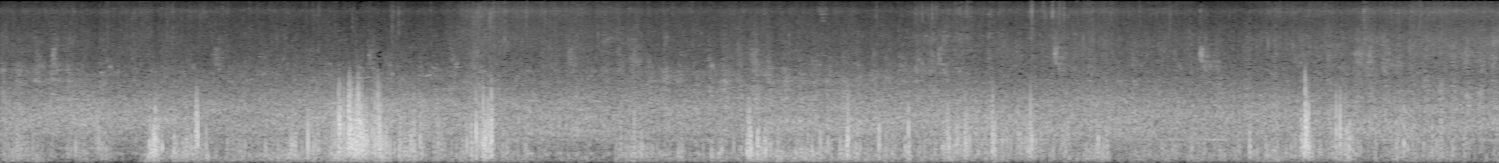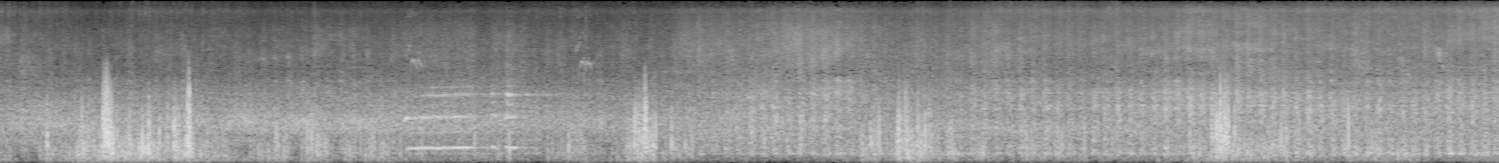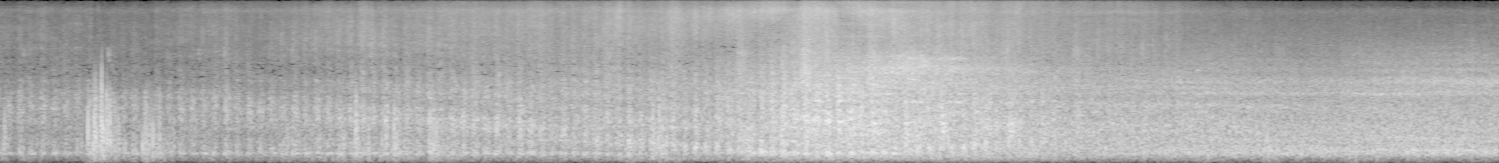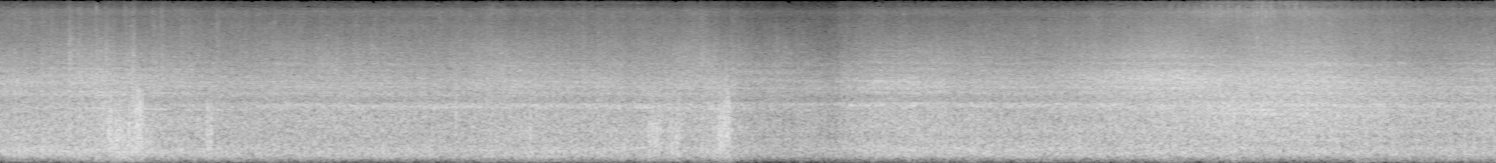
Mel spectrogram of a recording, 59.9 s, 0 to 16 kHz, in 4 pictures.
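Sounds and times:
steam locomotive passing: 0.0s - 59.9s
train wheels rolling on rails: 0.0s - 59.9s.

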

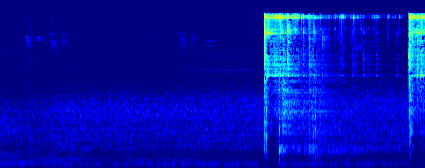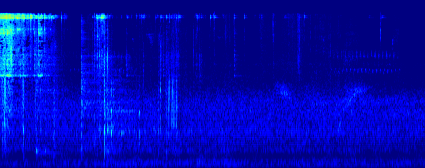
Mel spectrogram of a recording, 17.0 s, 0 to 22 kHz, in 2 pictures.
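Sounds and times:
discs hitting chains: 5.3s - 12.1s
chains rattling softly: 5.3s - 13.4s.

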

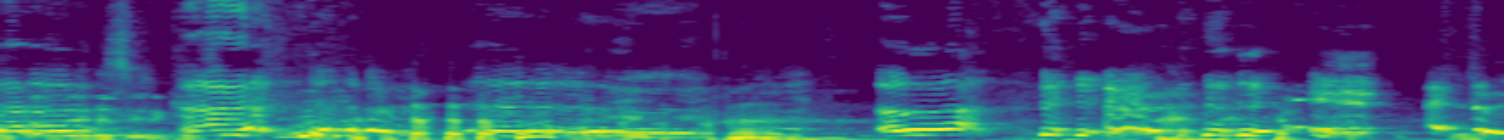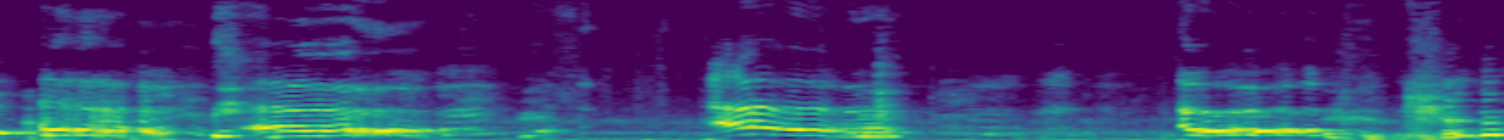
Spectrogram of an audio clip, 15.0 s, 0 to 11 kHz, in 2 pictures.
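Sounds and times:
young boy laughing hysterically: 0.0s - 10.0s, 13.5s - 15.0s.

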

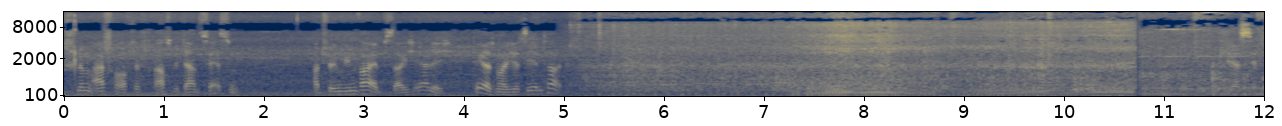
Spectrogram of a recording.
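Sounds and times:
street traffic: 0.0s - 12.0s
vehicle engine passing close: 5.0s - 11.0s.

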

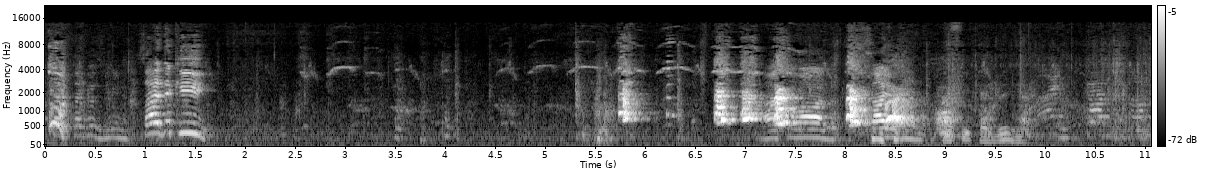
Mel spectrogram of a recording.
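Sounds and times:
faint bird chirps: 2.5s - 7.1s
dog barking: 5.7s - 6.1s, 6.7s - 9.2s.

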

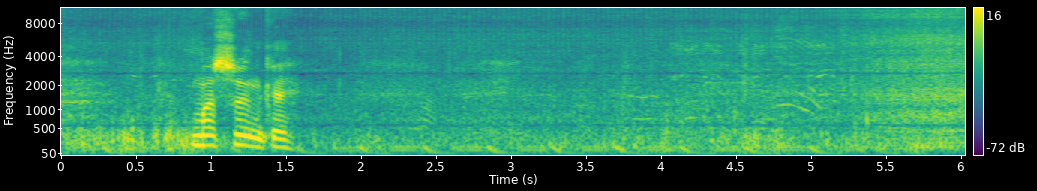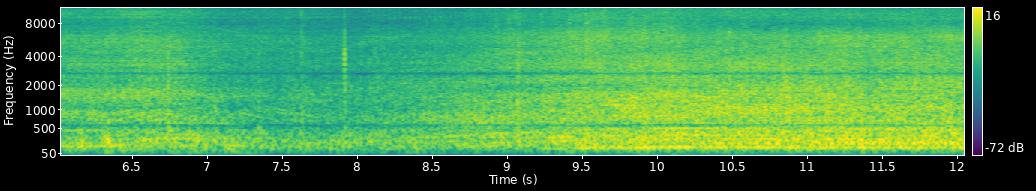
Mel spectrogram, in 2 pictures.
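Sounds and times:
engine revving hard: 4.5s - 12.0s.

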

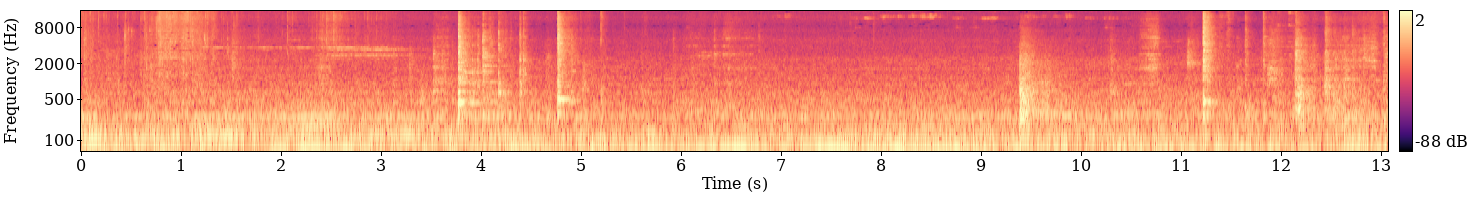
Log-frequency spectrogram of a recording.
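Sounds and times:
metal spoon scraping cookware: 10.5s - 13.0s.

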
